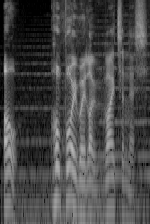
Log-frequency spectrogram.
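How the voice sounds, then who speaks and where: A man's voice: mid-range voice, animated, slow pace. A man giving casual reaction commentary as he streams a game, with game music in the background. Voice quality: bright, clear.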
